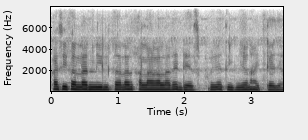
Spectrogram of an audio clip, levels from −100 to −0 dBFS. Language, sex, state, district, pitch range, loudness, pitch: Bengali, female, Assam, Hailakandi, 195-215 Hz, -16 LUFS, 200 Hz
